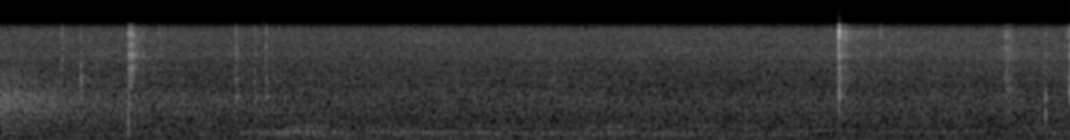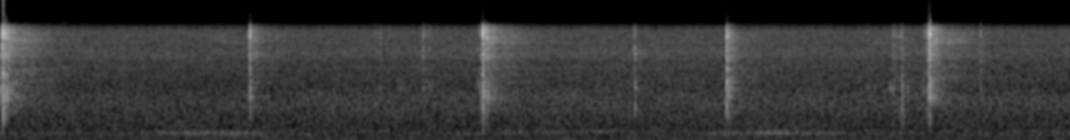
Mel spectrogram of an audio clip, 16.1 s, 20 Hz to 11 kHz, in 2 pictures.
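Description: A 9mm carbine fires single shots outdoors.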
